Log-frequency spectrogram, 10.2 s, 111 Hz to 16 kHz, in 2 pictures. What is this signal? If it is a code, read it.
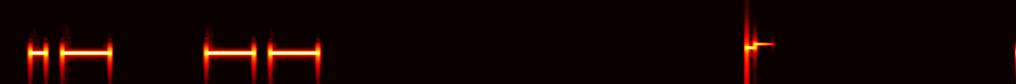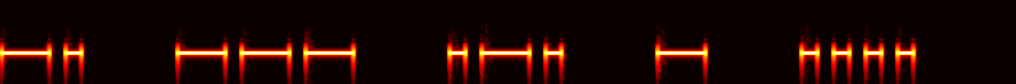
Morse code, heard as a keyed tone, about 15 wpm, spaced as for 11 wpm, 700 Hz. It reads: AM NORTH
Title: 2x Character Spacing - Top 500 Words - 15wpm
